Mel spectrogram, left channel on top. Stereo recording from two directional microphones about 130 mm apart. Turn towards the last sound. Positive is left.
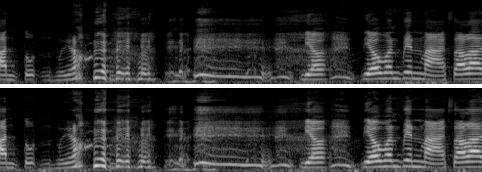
turn(degrees=-30)  # may be behind; listen again after turning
